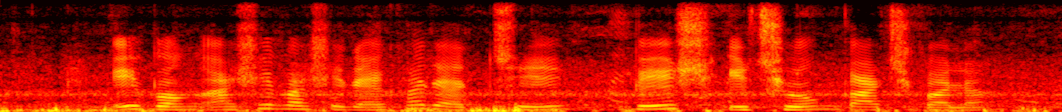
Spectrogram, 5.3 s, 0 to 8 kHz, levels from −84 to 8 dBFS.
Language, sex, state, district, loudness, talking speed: Bengali, female, West Bengal, Paschim Medinipur, -22 LUFS, 80 wpm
